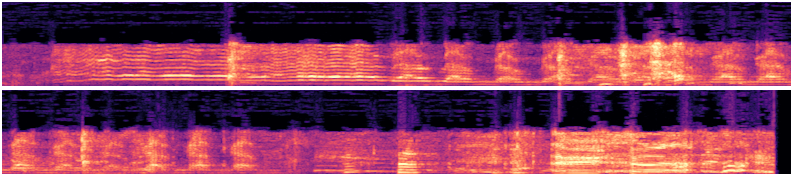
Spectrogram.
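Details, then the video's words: Domestic cat making drawn-out, talking-like meows and yowls that rise and fall in pitch, almost continuous for eight seconds, with a man's voice and laughter urging it on in the background. "Sehr Witzig Katze Sprechen"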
